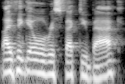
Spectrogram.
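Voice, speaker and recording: A Denver, Colorado man appears as a podcast guest, chatting casually and with enthusiasm while restarting his sentences a lot. His voice sits in the mid range and moves at a normal speed.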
